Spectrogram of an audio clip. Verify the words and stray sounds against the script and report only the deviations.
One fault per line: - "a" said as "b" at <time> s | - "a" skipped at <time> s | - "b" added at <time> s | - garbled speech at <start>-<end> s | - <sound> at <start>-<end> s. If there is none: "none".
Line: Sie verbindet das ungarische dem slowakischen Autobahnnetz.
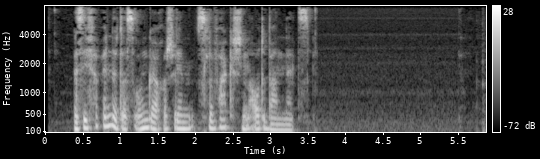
none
